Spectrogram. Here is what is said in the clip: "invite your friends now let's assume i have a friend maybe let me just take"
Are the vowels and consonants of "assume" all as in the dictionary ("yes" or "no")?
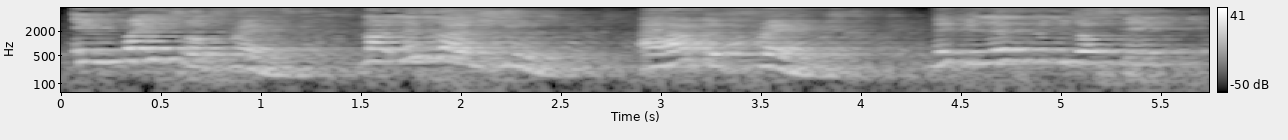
no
